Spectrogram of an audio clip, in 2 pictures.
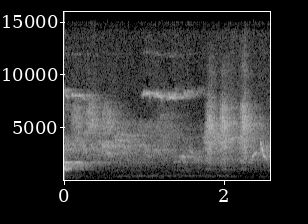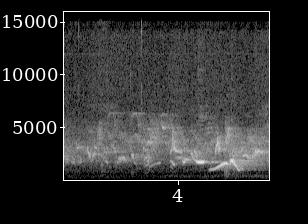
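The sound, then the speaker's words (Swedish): A Eurasian golden oriole's fluting whistled song rises out of a busy background of other birdsong, growing louder and clearer toward the end in a few rich, liquid phrases. “Vi ska lyssna på sommargylling.”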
